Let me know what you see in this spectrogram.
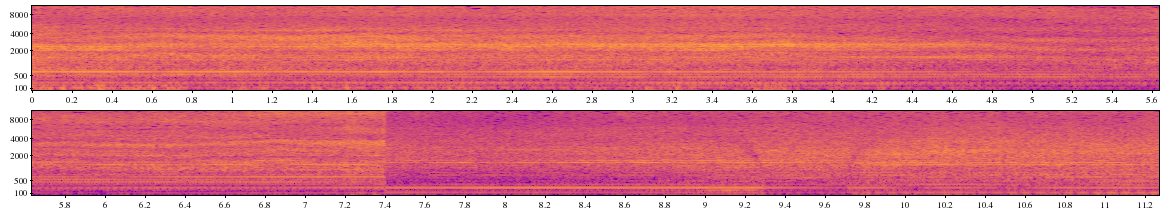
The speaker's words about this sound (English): Okay, this is gonna get loud. I got two guys with leaf blowers. I'm gonna have to walk by them.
